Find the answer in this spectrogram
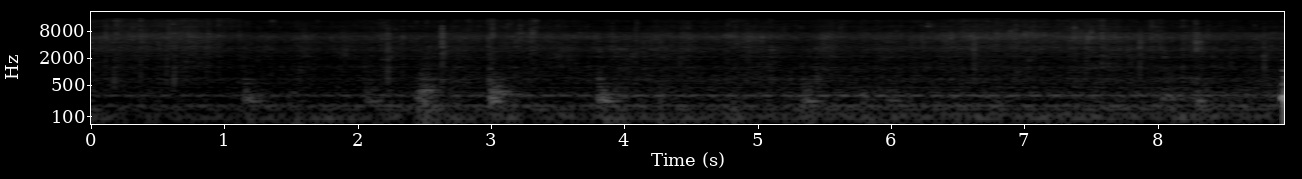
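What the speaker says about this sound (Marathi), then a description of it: "छान भाजून घ्यायचे कांदे" Onions frying in a pan, a steady sizzle with occasional soft stirring taps, close and alone with no talk.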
